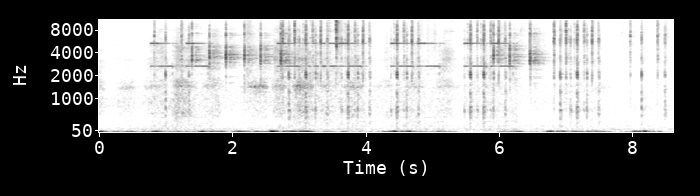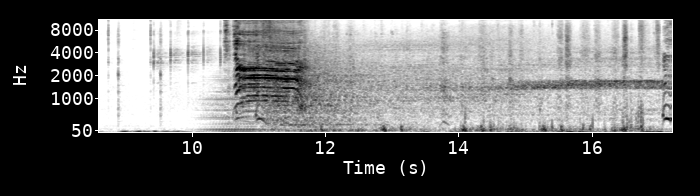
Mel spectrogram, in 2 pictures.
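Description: Horror-video soundtrack: a run of soft, sharp clicks and taps with faint repeating high tones, then about ten seconds in a sudden loud jump-scare sting that stays loud, with a steady high tone near the end.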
